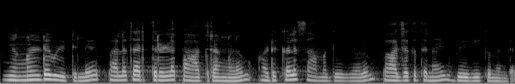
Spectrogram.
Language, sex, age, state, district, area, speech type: Malayalam, female, 30-45, Kerala, Kannur, rural, spontaneous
